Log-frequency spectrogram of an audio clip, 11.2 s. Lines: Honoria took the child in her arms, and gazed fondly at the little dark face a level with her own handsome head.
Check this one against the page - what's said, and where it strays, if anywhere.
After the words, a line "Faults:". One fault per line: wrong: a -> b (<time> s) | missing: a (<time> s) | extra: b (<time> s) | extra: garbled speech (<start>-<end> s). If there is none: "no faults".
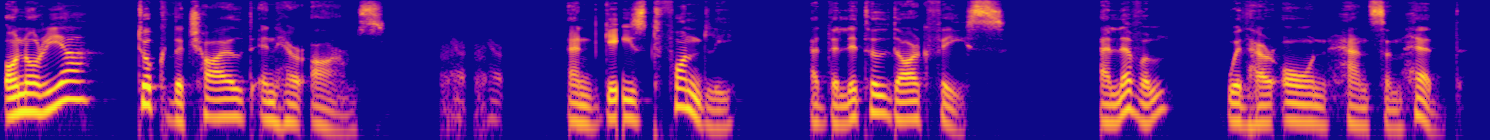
Honoria took the child in her arms, and gazed fondly at the little dark face a level with her own handsome head.
Faults:
no faults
